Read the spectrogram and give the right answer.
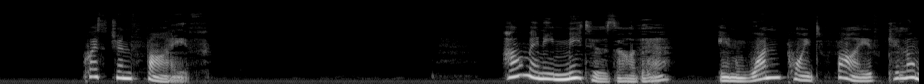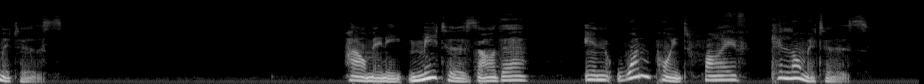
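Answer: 1500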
